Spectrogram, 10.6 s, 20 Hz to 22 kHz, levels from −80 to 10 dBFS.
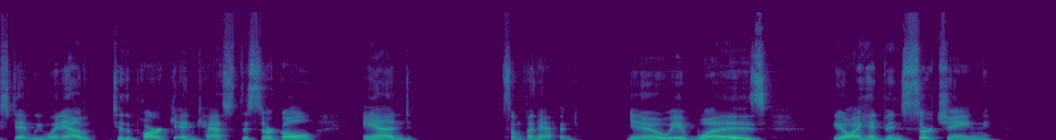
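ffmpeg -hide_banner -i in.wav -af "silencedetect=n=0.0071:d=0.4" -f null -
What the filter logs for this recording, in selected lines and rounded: silence_start: 3.11
silence_end: 3.64 | silence_duration: 0.52
silence_start: 4.10
silence_end: 5.04 | silence_duration: 0.94
silence_start: 5.71
silence_end: 6.29 | silence_duration: 0.59
silence_start: 7.66
silence_end: 8.34 | silence_duration: 0.69
silence_start: 9.91
silence_end: 10.56 | silence_duration: 0.66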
